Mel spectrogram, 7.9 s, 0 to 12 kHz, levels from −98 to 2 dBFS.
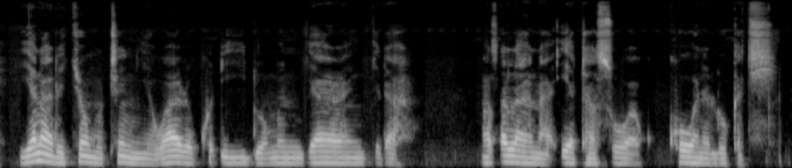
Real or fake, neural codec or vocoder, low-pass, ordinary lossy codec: real; none; none; none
